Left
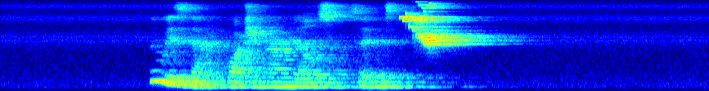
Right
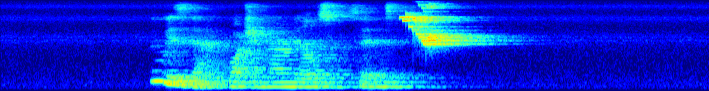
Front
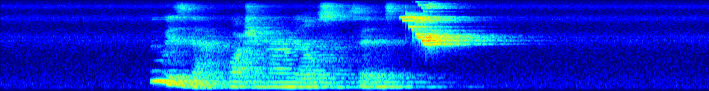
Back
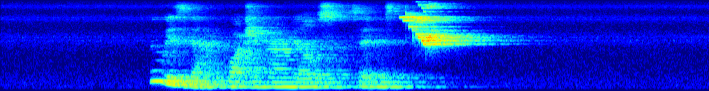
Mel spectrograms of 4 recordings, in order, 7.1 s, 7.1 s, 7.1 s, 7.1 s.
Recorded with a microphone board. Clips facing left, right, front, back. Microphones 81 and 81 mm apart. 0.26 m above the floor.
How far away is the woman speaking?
About 1.2 m.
